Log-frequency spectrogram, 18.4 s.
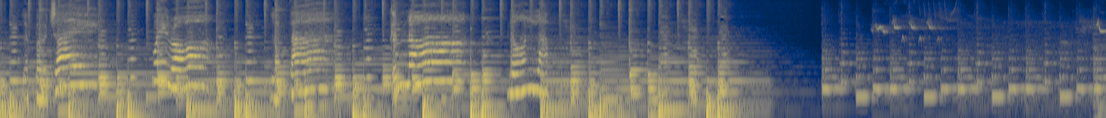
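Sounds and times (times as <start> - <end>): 
plucked, tuneful music bed: 0.0 - 12.9, 13.7 - 18.4
morning birdsong: 14.5 - 16.2, 17.9 - 18.4.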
